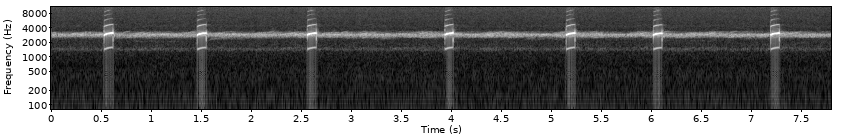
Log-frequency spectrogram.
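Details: A lone spring peeper at a woodland vernal pool or pond in Lincoln, Massachusetts, in early spring gives clear, high, rising peeps, about one each second.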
